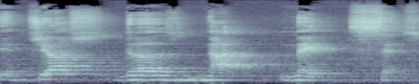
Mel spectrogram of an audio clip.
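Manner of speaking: very slow, deliberate, carefully spelled-out delivery. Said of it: "see how slow and deliberate I'm talking".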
